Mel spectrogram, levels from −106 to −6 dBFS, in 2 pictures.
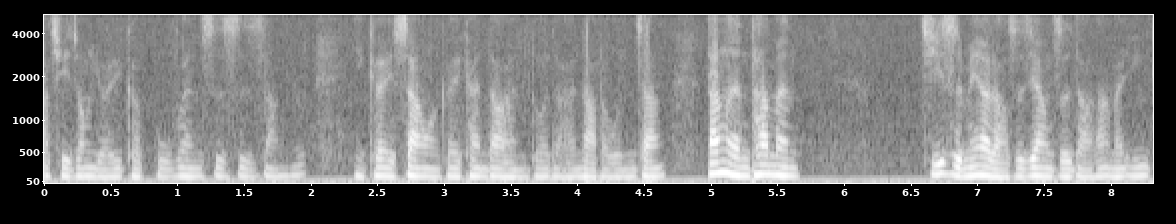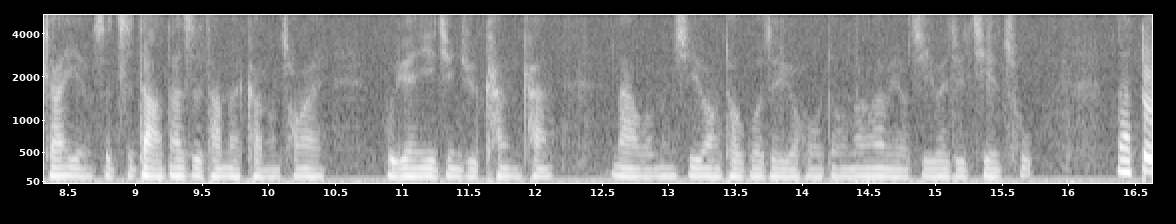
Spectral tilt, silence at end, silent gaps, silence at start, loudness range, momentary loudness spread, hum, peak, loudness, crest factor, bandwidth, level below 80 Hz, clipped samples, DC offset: -7 dB/octave; 0 s; none; 0 s; 5 LU; 14 LU; none; 0 dBFS; -15 LUFS; 14 dB; 5.4 kHz; -28 dBFS; 0.3%; 1%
